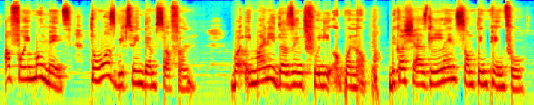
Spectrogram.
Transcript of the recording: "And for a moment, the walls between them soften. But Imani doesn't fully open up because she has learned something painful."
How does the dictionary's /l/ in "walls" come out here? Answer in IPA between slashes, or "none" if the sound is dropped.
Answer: none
